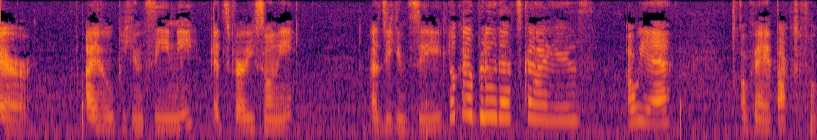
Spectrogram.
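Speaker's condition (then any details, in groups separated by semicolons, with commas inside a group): No condition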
